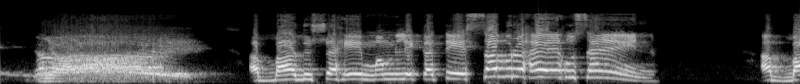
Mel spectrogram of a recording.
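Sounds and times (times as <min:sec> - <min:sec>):
crowd at a religious gathering shouting a slogan: 0:00.3 - 0:02.1
speech: 0:02.5 - 0:06.6, 0:07.6 - 0:07.9.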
